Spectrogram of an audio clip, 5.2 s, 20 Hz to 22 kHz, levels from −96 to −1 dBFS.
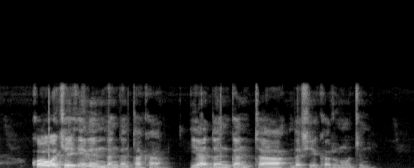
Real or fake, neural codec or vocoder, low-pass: fake; vocoder, 44.1 kHz, 128 mel bands, Pupu-Vocoder; 10.8 kHz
